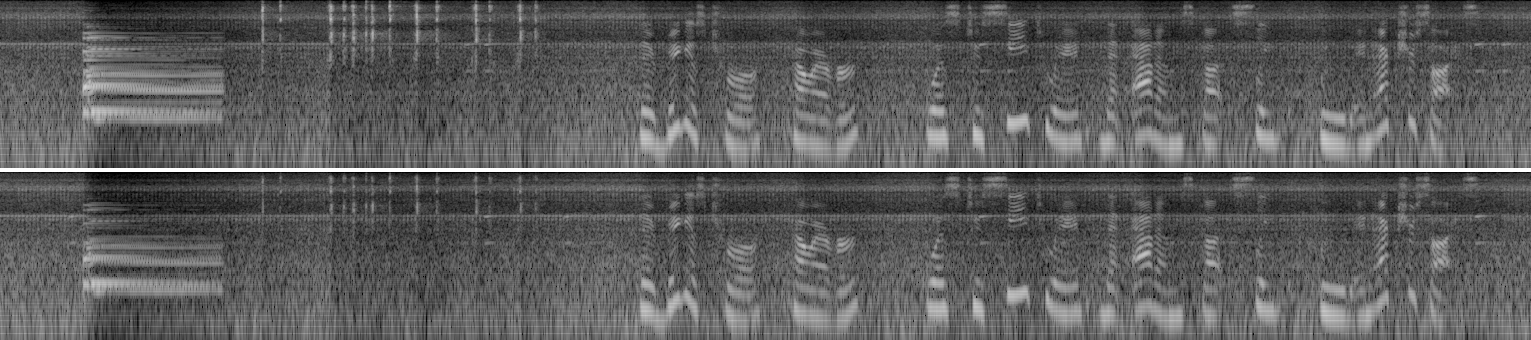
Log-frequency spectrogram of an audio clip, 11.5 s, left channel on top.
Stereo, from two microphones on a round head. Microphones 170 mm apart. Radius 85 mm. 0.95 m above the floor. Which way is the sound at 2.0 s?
40° left (ahead or behind).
